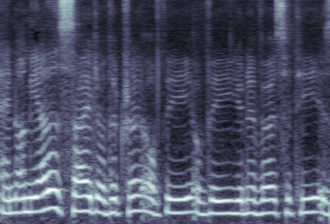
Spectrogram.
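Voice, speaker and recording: Speaking at a fairly quick pace, a man with a high voice and a dark, mellow tone talks with a strong German accent. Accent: thick German. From Germany. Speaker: scientist giving lecture/interview. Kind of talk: interview. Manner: halting, with false starts.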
